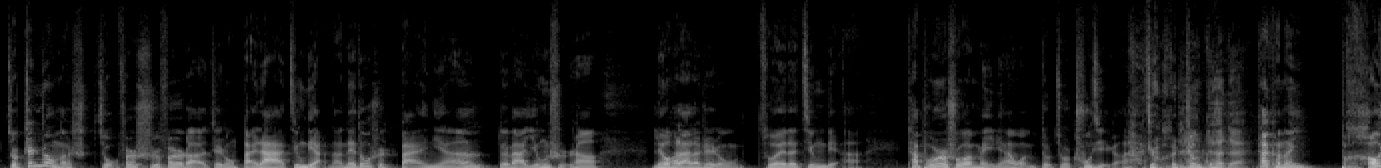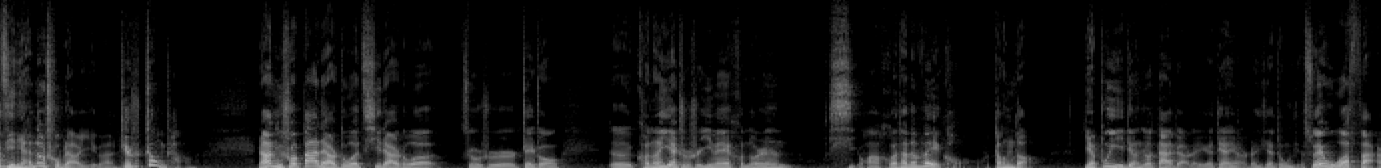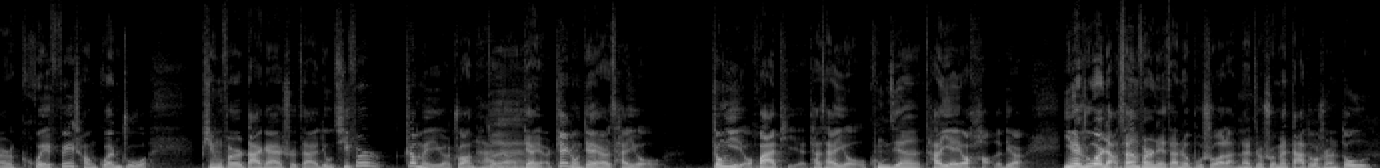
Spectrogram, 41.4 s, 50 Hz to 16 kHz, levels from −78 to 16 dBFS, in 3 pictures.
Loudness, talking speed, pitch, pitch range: -23 LUFS, 285 characters per minute, 150 Hz, 125-190 Hz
